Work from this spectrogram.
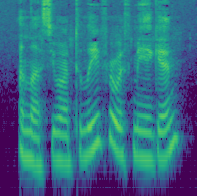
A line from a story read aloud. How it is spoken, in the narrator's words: Stephanie answered cheerfully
